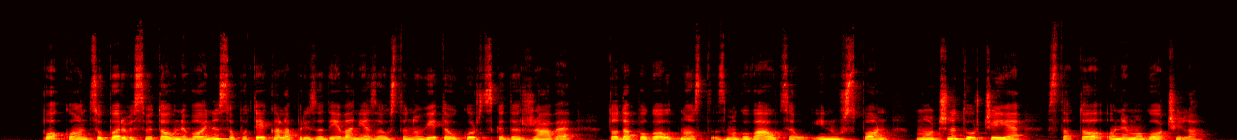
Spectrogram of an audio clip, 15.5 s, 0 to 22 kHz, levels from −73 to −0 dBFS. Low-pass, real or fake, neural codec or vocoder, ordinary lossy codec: 19.8 kHz; real; none; MP3, 96 kbps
